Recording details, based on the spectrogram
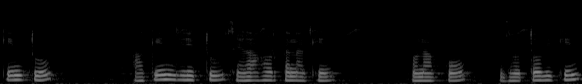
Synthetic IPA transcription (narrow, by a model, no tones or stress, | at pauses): kint̪u | akind͡ʒeɦet̪useɽaɦɔɾkanakin | ɔnakɔ | d͡ʒɔt̪ɔɡikin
